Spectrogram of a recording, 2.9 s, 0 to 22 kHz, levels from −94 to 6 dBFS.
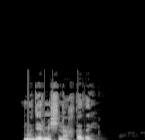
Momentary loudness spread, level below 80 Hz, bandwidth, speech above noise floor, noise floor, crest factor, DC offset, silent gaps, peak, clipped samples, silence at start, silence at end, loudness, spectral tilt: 10 LU; -50 dBFS; 9.6 kHz; 62 dB; -78 dBFS; 20 dB; under 0.1%; none; 0 dBFS; under 0.1%; 0.5 s; 1.05 s; -17 LUFS; -5 dB/octave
